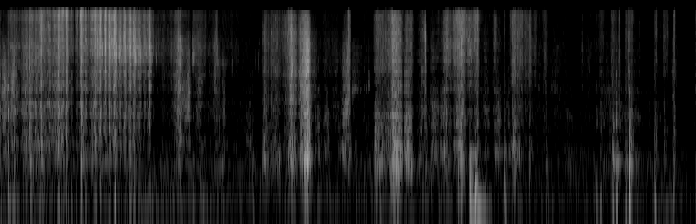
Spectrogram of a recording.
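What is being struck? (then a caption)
Green floral foam block. A solid green floral foam block, held close to the mic, has its surface scratched and pressed with fingertips and nails. Bright, dry, crumbly scratching and crackling come in uneven bursts, some with soft thumps, separated by short quiet gaps.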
